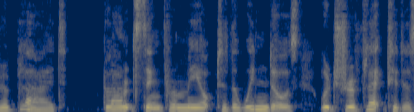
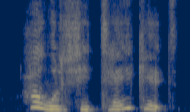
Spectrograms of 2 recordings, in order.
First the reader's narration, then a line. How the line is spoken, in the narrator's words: I exclaimed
